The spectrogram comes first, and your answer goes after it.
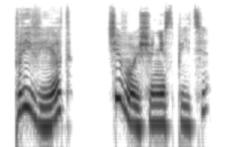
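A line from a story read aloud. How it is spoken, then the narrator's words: Cheerful question. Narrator (Russian): бодро спросила она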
